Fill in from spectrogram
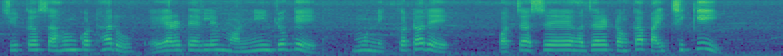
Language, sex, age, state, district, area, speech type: Odia, female, 45-60, Odisha, Puri, urban, read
